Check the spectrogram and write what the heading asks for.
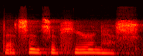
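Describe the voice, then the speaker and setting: A woman teaching meditation, guiding softly paced practice in a soothing, unhurried manner with long pauses between short phrases. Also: on the low side, level tone, vocal fry, slight background noise. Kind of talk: guided meditation. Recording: muffled, reverberant hall recording.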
